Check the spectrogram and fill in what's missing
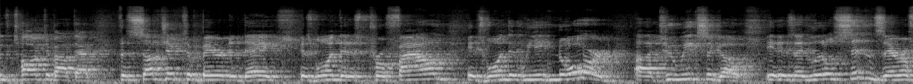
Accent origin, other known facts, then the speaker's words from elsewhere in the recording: Arnold, Missouri, United States; I grew up in Arnold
